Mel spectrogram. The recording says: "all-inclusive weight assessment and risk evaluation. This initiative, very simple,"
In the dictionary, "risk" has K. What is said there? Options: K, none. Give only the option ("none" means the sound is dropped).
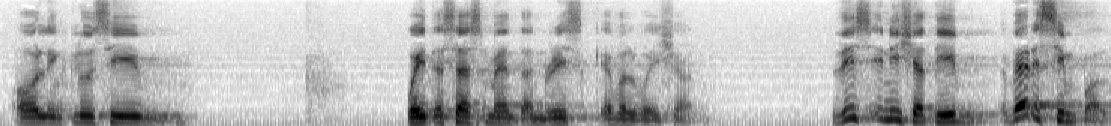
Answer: K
